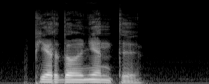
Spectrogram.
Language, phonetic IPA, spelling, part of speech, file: Polish, [ˌpʲjɛrdɔlʲˈɲɛ̃ntɨ], pierdolnięty, verb / adjective, Pl-pierdolnięty (2).ogg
